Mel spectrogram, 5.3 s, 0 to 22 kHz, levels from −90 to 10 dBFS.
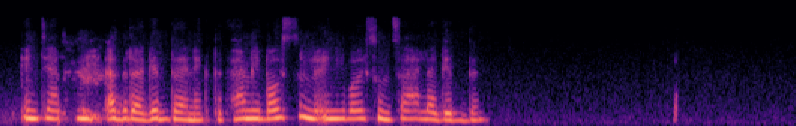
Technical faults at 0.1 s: speech suppressed in double talk

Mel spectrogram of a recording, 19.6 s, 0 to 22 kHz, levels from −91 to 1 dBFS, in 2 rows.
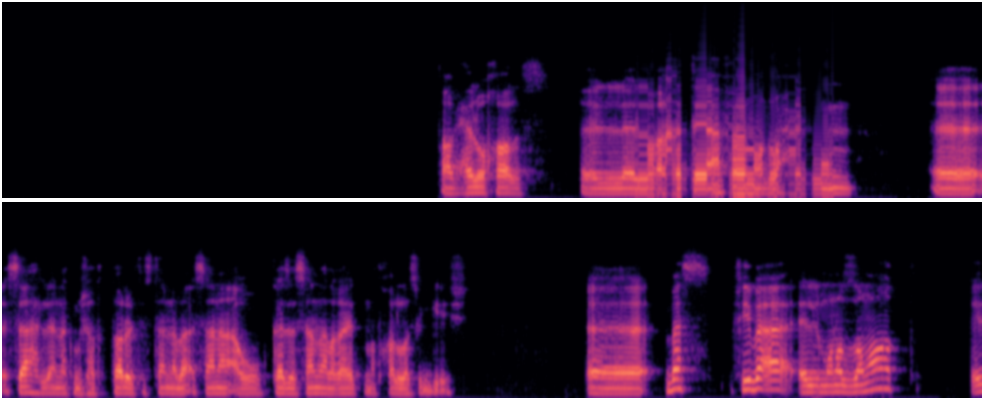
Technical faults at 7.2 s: robotic sound from repeated short buffers

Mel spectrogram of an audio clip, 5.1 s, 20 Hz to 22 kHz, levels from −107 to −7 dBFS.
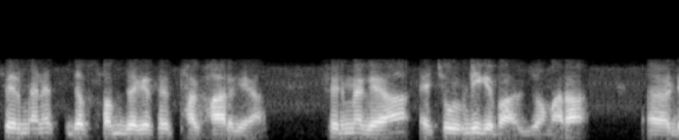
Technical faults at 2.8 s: timecode bleed; G.729 codec

